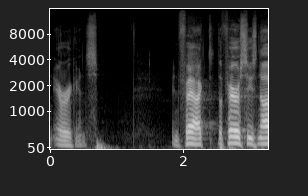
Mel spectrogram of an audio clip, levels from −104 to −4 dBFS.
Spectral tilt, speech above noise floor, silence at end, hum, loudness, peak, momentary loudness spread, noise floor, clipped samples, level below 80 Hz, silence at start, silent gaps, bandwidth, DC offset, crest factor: -6.5 dB/octave; 48 dB; 0 s; none; -30 LUFS; -14 dBFS; 23 LU; -78 dBFS; under 0.1%; -56 dBFS; 0.1 s; none; 13 kHz; under 0.1%; 18 dB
